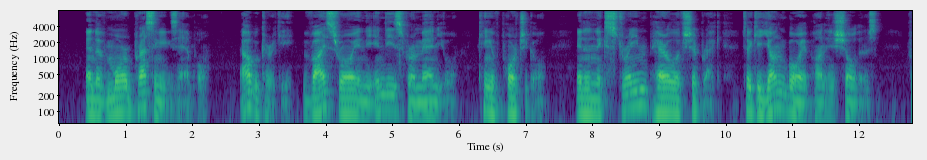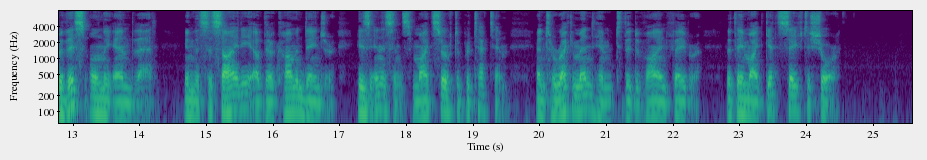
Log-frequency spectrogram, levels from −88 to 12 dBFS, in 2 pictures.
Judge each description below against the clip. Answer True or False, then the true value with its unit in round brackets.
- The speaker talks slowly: False (150 wpm)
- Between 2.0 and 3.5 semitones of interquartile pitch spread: False (4.2 semitones)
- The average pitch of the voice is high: False (90 Hz)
